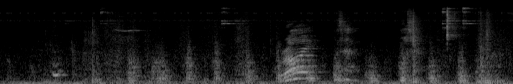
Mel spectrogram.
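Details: Indoors, Rhodesian Ridgeback puppy Roy, aged 15 weeks, worked up by scratching on his dog bed, lets out one arching whine midway through bursts of scuffling, thuds and faint voices; Kodak Zi6 recording.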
